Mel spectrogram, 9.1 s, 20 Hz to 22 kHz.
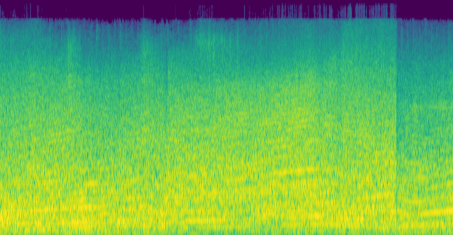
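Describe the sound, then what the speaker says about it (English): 1970 McLaren M6 GT race car at speed, a loud continuous engine roar with rising and falling pitch as gears change, a sharp shift near the end, no voices. "Scuderia Veloce is running a 1970 McLaren M6 GT, currently in 4th place."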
